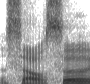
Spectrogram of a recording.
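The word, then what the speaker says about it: SLSA: whole application life cycle we have also the salsa it's pronounced also even though the acronym is not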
